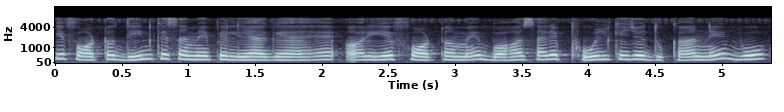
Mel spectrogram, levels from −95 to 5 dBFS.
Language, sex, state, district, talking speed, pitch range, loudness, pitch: Hindi, female, Delhi, New Delhi, 245 wpm, 215-260 Hz, -14 LUFS, 240 Hz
